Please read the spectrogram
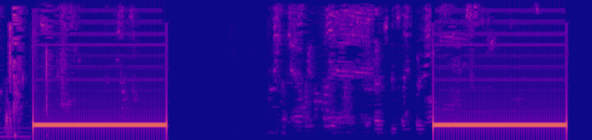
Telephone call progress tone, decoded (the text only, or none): ringback tone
